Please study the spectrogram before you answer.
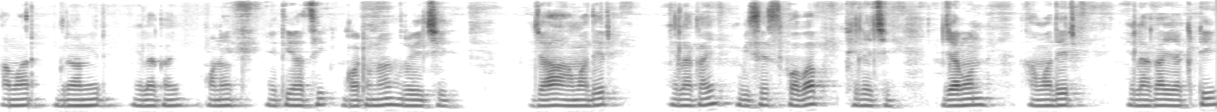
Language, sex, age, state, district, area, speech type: Bengali, male, 45-60, West Bengal, Nadia, rural, spontaneous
